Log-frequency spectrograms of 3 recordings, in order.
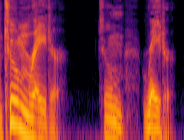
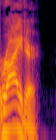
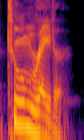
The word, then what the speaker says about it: Tomb Raider: Not rider, raider. No Tomb Raider, Tomb Raider. All right? You can ask that one today at your office. Que no pronuncies esta palabra bien. Tomb, como tumba. No, piénsalo. Quita la ba.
